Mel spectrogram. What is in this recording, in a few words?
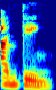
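"anting", Indonesian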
